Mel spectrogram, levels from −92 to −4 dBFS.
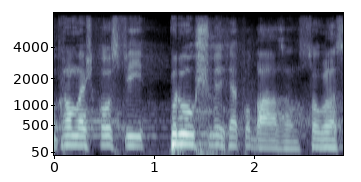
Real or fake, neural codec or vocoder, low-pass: fake; codec, 44.1 kHz, 2.6 kbps, SNAC; 7.2 kHz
